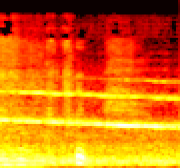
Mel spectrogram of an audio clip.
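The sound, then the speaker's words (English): A fire truck siren in downtown Chicago holds a steady, slowly sinking wail, sounding continuously over a low rumble of traffic with one brief dull knock partway through. “Are you on top of the fire truck?”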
